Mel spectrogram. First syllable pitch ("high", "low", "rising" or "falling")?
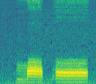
low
